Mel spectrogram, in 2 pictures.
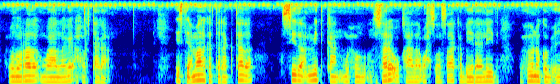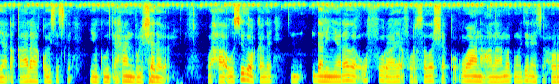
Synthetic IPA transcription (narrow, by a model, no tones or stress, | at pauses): ʕʊðʊrɐðɐ̰wɑːlɐɣɐhɔrt̪ʰɐɣa̰ː | ʔɪst̪ʰɪʕmaːlkʰɐt̪ʰɐɾɐkt̪ʰɐðɐsɪðɐmɪd̪kʰɐnwʊħuːsɐɾɛʔʊ̰qɑːða̰ːwɑħsɔːsaːrkʰɐbɛɾaːlɛjðɐwʊħuːnɐkʰʊbʕɪjaːɖɑqɑːlɐɦɐqɔjsɐskʰɐijɞɡuːd̪ɐɦaːnbʊlʃɐðɐβɐ̰ | wɑħɑʔuːsɪðɔːkʰɐlɛ | ɖɐlɪjɐɾɐðɐ̰ʔʊ̰fʊɾɐjɐ̰fʊrsɐðɔʃɑ̰qɔ̰wɑːnɐʕɑlaːmɐd̪muːt͡ʃɪnɛjsɐhɔɾʊ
